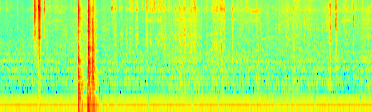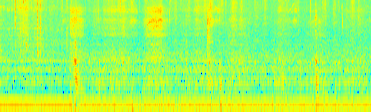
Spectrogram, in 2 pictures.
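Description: A self-adjusting wire stripper-crimper snaps shut on a blue insulated crimp terminal. It gives a sharp click, then a louder double snap under a second later. Quiet handling of wire and plug follows, with a few faint ticks, over a steady low hum.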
